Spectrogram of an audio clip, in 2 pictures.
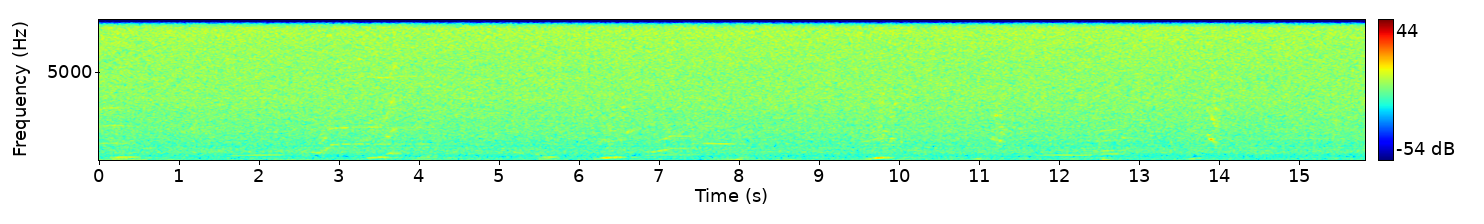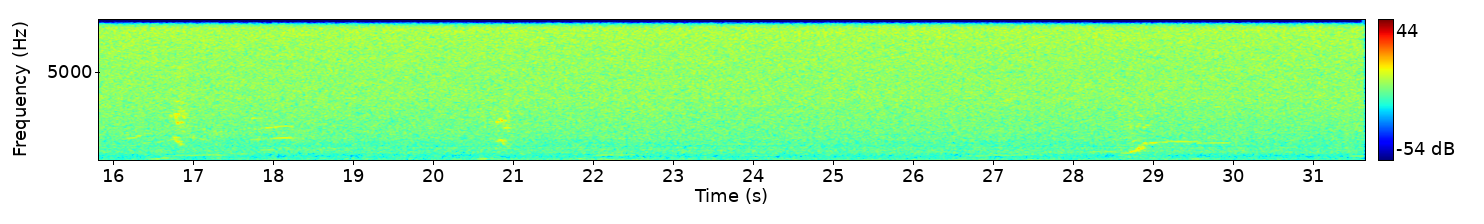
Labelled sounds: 2.9	3.2	humpback whale, 1.8 to 1.9 kHz
7.6	7.9	humpback whale, 0.93 to 1.0 kHz
17.9	18.3	humpback whale, 1.2 to 2.0 kHz
28.8	29.5	humpback whale, 0.80 to 1.2 kHz

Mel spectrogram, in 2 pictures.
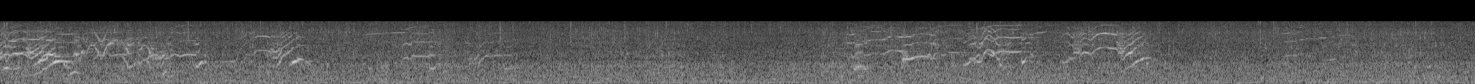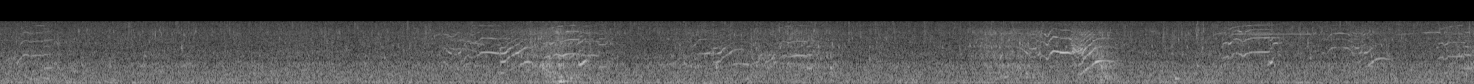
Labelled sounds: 1.2	2.0	killer whale, offshore, 0.78 to 1.6 kHz
2.5	3.0	killer whale, offshore, 1.2 to 3.8 kHz
3.6	4.4	killer whale, offshore, 1.2 to 4.6 kHz
4.7	5.1	killer whale, offshore, 1.0 to 1.6 kHz
8.4	10.4	killer whale, offshore, 0.88 to 6.5 kHz
10.9	11.6	killer whale, offshore, 0.78 to 4.4 kHz
14.9	15.3	killer whale, offshore, 1.4 to 3.2 kHz
19.2	20.6	killer whale, offshore, 1.1 to 6.3 kHz
21.7	22.9	killer whale, offshore, 1.3 to 6.3 kHz
25.2	26.0	killer whale, offshore, 0.88 to 3.8 kHz
27.0	28.7	killer whale, offshore, 0.84 to 6.5 kHz
29.1	29.4	killer whale, offshore, 1.2 to 1.6 kHz

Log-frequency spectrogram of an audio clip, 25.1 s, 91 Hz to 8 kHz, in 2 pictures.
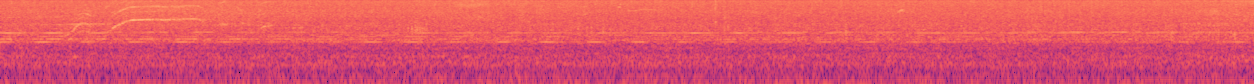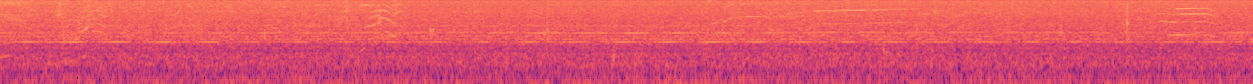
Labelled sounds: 0.4	1.7	killer whale, southern resident, 2.1 to 2.9 kHz
20.6	21.7	killer whale, southern resident, 2.3 to 4.9 kHz
24.1	24.6	killer whale, southern resident, 3.6 to 5.0 kHz

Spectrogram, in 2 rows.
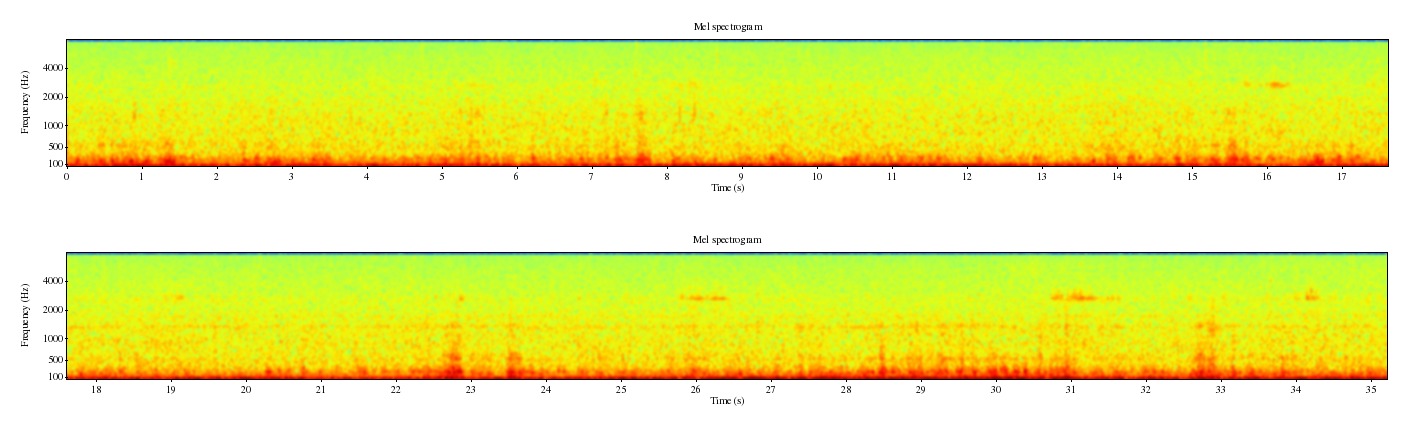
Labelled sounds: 25.8	26.4	vessel noise, 2.3 to 3.5 kHz
30.6	31.4	vessel noise, 2.2 to 3.3 kHz

